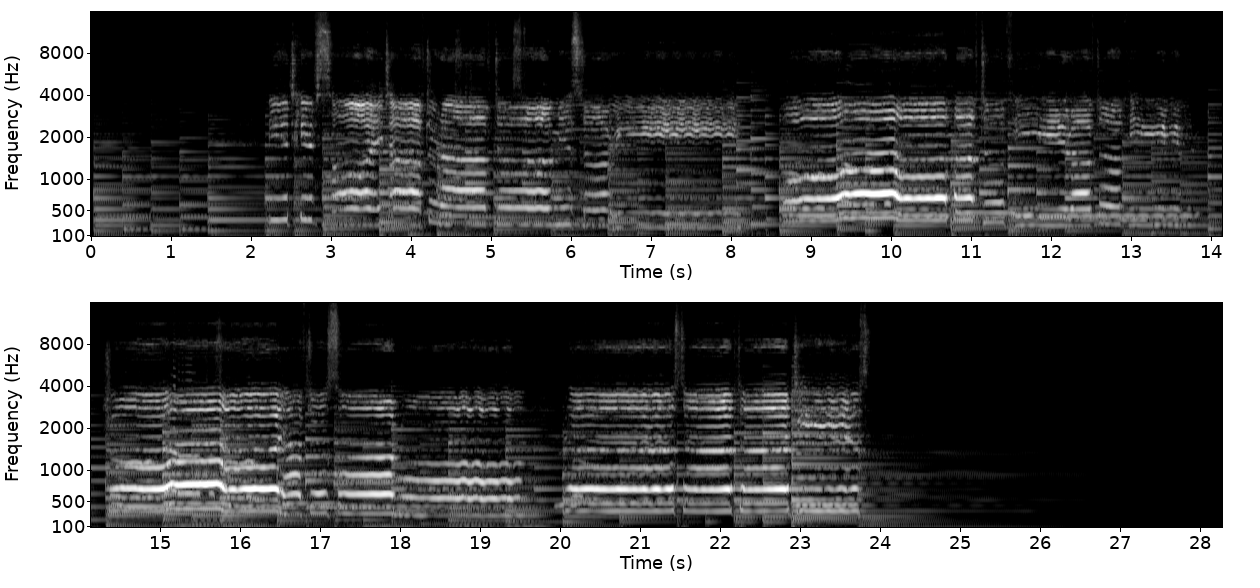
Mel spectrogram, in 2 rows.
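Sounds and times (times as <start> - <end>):
alto voice: 2.2 - 24.0.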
